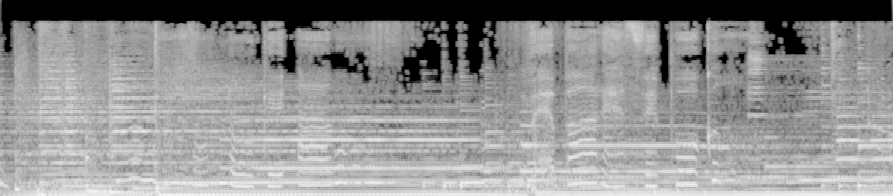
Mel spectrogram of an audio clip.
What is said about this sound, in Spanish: que acaba de sacar este último sencillo de …, que suena así de bien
